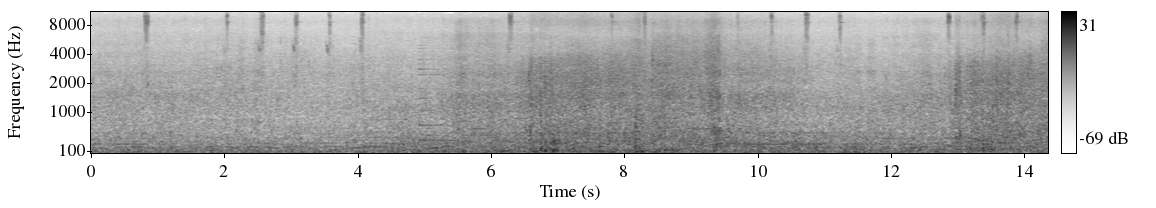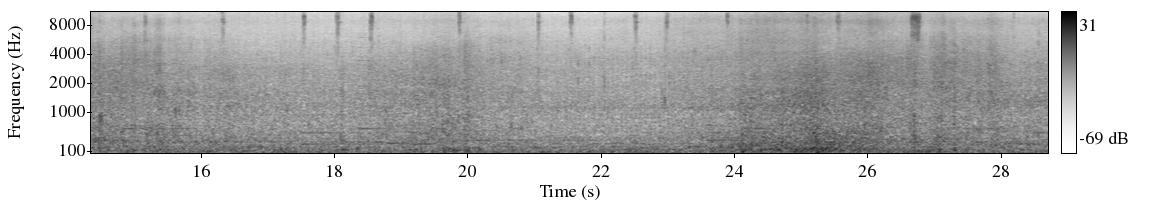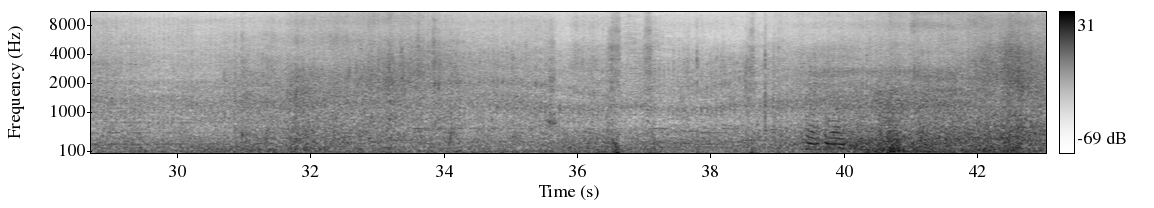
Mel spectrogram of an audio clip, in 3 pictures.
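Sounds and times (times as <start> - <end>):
wind buffeting microphone: 5.8 - 39.4.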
